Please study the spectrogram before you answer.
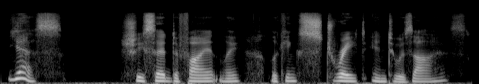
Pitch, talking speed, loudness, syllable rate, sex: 155 Hz, 115 wpm, -22 LUFS, 3.4 syllables/s, female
